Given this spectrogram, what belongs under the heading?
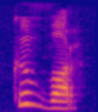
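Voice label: "кыв-вор" Komi, female; kpv audio dict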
